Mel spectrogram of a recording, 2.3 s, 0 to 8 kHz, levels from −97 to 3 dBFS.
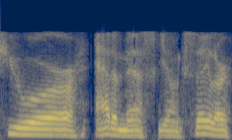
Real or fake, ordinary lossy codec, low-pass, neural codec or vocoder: real; AAC, 16 kbps; 7.2 kHz; none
